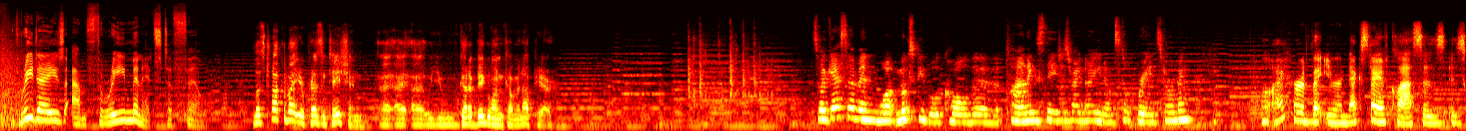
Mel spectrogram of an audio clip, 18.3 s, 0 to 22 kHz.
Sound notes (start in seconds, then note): 8.5 keyboard clicks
